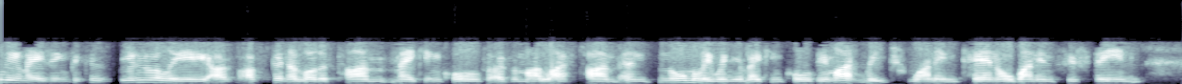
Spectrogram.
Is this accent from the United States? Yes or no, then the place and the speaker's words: no; Australia; You're right next door. I'm from Australia.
